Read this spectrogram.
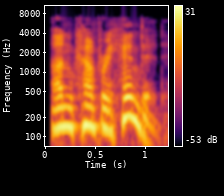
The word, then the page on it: uncomprehended: British English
